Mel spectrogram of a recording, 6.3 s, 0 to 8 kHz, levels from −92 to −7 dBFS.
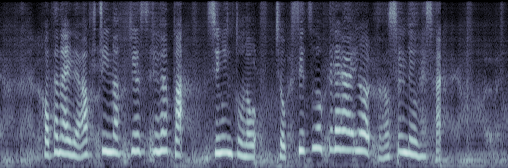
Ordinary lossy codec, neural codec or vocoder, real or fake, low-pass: none; codec, 16 kHz, 0.5 kbps, FreqCodec, larger model; fake; none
